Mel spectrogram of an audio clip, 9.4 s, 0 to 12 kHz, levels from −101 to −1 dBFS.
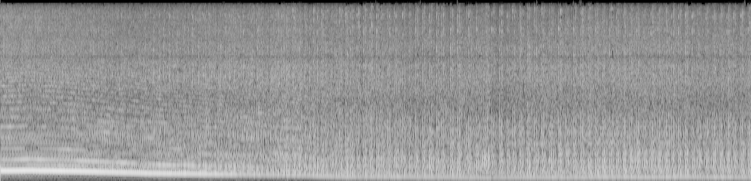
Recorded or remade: recorded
